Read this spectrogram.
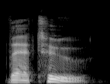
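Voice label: "thereto", British English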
